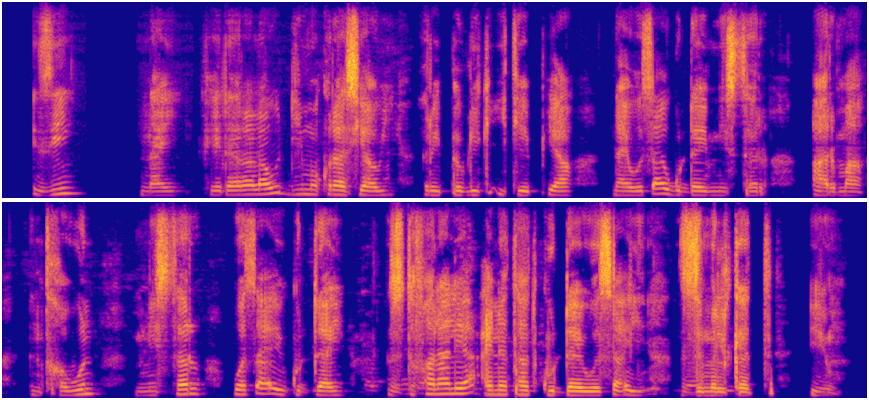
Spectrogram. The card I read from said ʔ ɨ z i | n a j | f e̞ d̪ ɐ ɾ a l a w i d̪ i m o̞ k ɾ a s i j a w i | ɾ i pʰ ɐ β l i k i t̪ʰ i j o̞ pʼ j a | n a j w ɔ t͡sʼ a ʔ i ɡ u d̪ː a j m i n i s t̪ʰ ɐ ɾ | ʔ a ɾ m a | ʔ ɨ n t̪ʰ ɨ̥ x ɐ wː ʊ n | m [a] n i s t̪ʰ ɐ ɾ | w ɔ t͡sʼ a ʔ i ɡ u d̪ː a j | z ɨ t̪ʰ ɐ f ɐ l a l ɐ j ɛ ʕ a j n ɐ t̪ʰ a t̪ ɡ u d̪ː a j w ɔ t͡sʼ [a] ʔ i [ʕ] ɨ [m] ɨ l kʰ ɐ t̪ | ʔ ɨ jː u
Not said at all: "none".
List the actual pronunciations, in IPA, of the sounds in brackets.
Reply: i, a, z, m

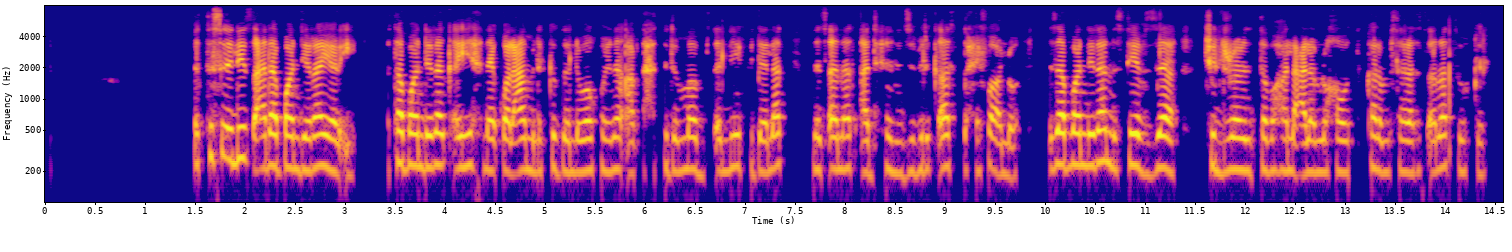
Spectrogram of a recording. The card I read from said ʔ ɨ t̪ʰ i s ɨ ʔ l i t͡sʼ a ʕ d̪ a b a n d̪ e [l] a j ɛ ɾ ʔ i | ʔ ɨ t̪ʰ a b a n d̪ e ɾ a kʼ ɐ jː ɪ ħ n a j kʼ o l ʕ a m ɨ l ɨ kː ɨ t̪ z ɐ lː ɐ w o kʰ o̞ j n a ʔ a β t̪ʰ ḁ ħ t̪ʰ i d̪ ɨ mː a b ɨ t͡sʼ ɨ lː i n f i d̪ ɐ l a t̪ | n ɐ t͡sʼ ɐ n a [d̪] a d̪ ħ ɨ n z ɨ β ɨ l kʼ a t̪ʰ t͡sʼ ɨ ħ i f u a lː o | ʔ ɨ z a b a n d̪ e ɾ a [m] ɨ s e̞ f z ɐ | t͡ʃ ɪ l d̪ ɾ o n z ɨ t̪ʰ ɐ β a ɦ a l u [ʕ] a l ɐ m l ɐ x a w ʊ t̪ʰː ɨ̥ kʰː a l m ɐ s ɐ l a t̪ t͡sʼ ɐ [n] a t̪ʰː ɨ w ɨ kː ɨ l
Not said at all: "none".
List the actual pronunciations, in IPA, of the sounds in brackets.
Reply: ɾ, t̪, n, ʕ, n

